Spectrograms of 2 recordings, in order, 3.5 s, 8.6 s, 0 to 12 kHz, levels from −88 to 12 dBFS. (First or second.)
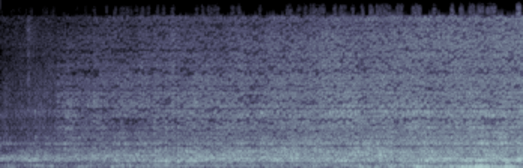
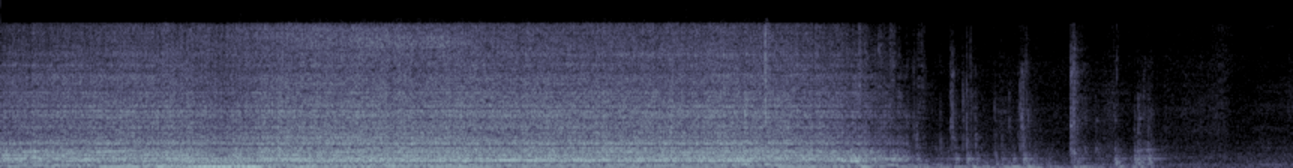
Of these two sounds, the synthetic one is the first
